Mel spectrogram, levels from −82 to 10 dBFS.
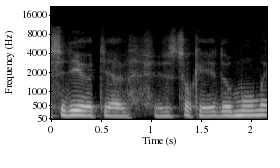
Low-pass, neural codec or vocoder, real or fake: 10.8 kHz; none; real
